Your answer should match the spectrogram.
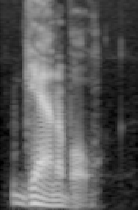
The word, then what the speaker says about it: Gannibal: The name he chose was Hannibal, or as it's pronounced in Russian, Gannibal.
